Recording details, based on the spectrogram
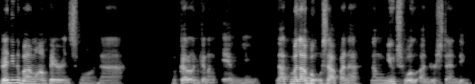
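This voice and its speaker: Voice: mid-range voice, lively intonation, brisk, fairly bright tone. An interview host who talks a lot, stumbling and repeating words as he mixes English and Tagalog. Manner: talkative, stammers and repeats words.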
